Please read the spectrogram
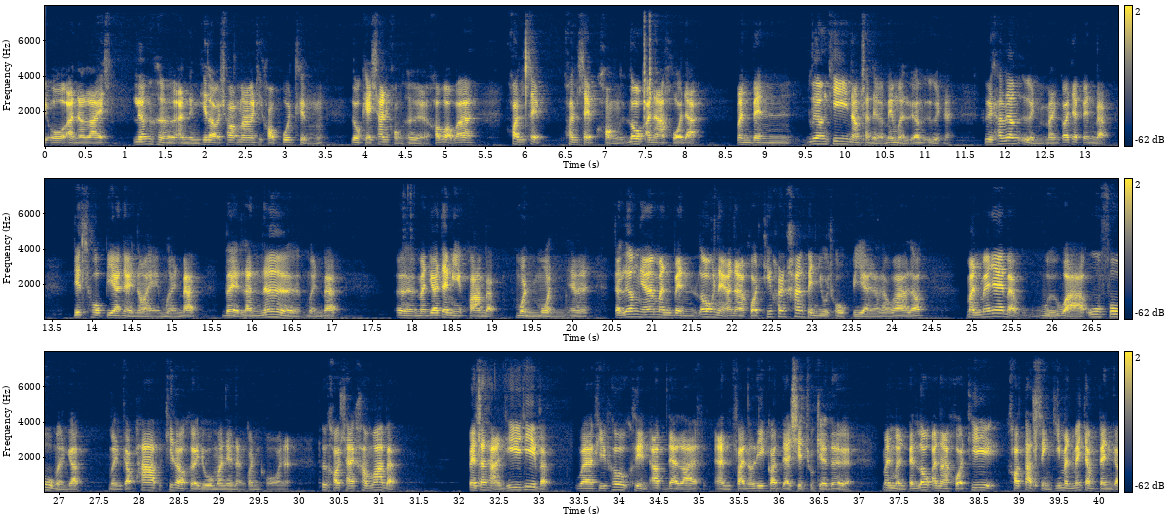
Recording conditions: poor sound quality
